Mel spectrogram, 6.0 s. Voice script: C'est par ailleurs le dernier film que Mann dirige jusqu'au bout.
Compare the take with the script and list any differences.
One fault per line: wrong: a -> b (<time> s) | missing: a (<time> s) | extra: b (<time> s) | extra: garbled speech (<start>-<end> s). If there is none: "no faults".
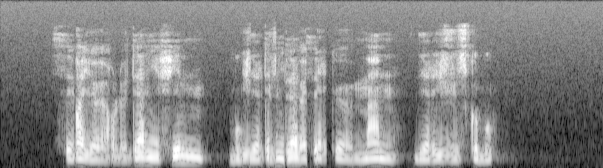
missing: par (0.7 s)
extra: garbled speech (2.3-3.3 s)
